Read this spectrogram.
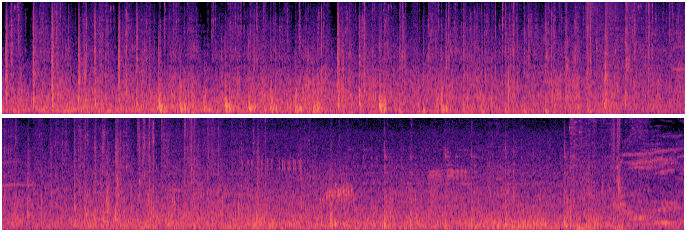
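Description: Footsteps run quickly over stone and gravel.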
